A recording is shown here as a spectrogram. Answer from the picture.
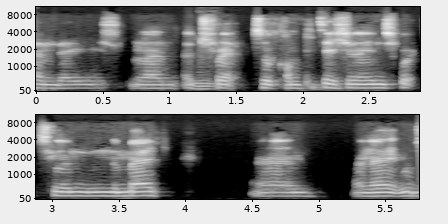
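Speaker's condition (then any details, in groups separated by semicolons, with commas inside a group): Cerebral palsy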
